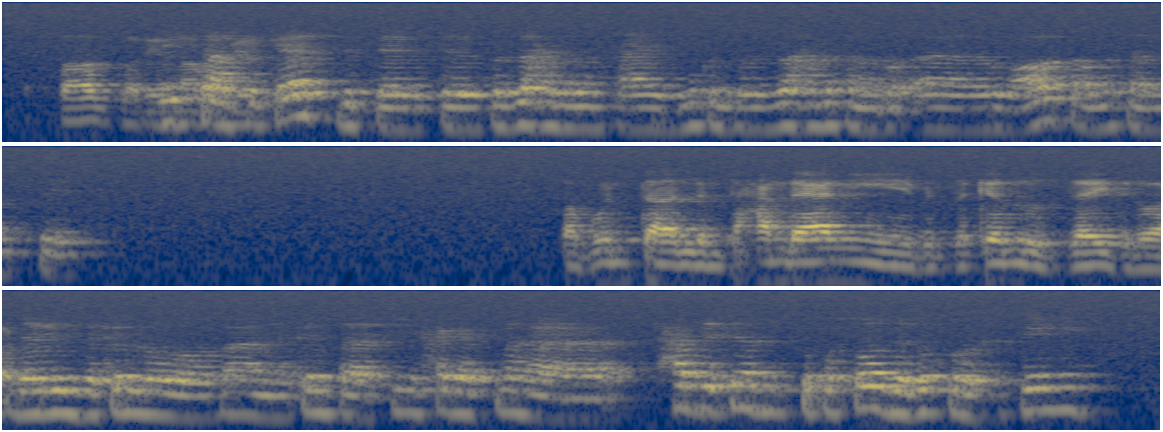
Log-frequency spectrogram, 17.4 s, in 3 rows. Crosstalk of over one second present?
No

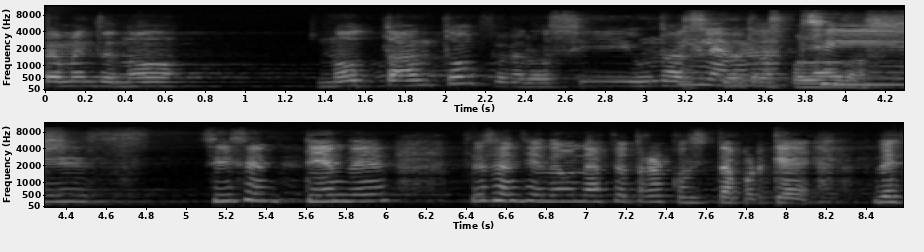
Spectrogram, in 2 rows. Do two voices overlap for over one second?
Yes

